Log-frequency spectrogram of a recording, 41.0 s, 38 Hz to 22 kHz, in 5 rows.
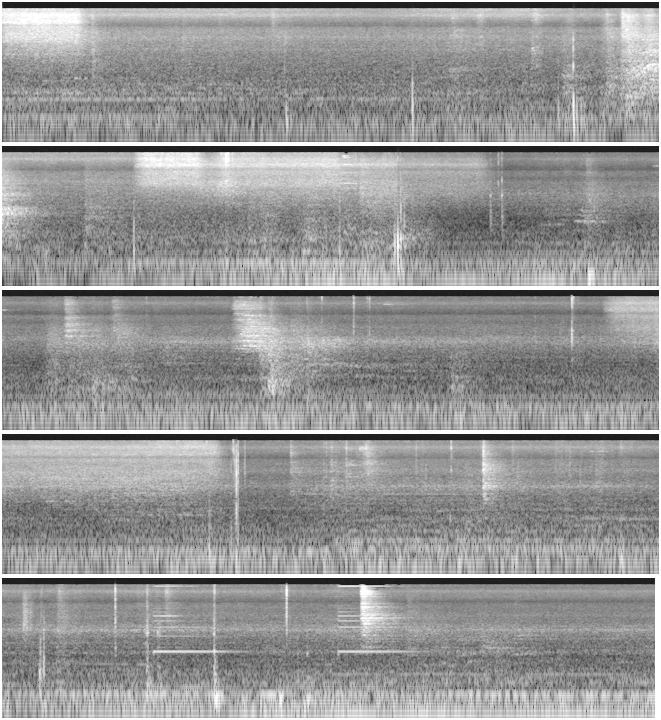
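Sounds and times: blower fan air rush: 0.0s - 15.2s, 18.0s - 41.0s
steady low hum: 0.0s - 41.0s
car engine idling: 19.9s - 41.0s.

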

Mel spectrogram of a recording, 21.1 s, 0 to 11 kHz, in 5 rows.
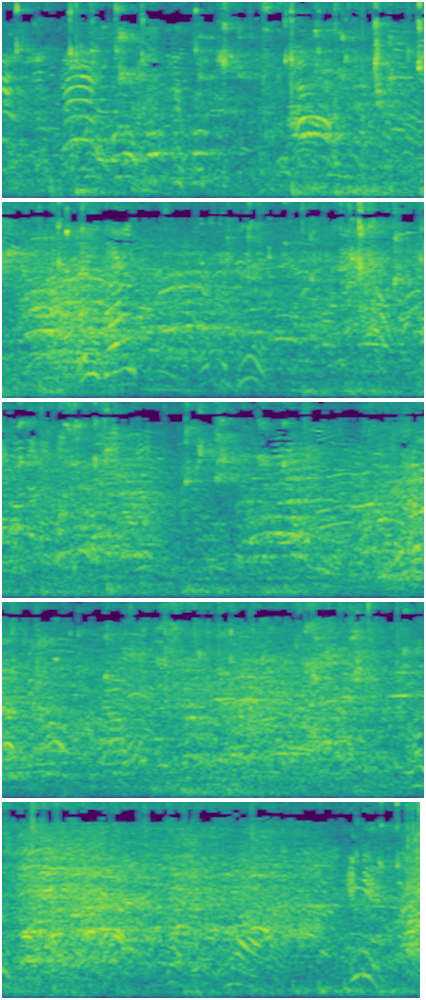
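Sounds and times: people shouting and talking: 0.0s - 21.0s.

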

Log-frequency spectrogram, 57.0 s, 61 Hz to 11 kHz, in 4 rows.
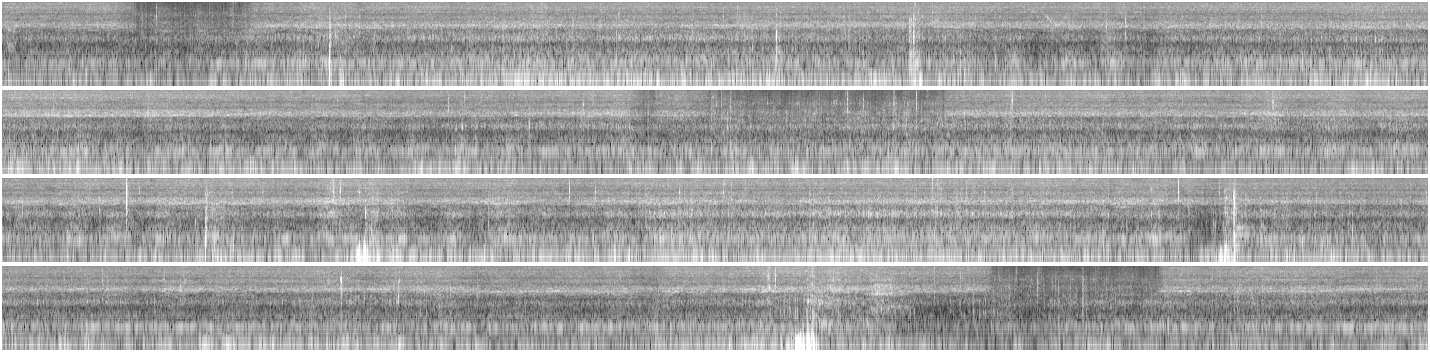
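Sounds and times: bike knocking and rattling: 0.0s - 57.0s
bike tyre rumble on dirt: 0.0s - 57.0s
wind noise on microphone: 26.4s - 47.7s, 48.7s - 51.7s.

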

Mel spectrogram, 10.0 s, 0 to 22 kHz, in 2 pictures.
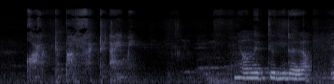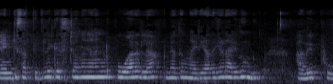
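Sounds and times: woman whispering: 0.4s - 2.3s
woman speaking: 3.5s - 10.0s.

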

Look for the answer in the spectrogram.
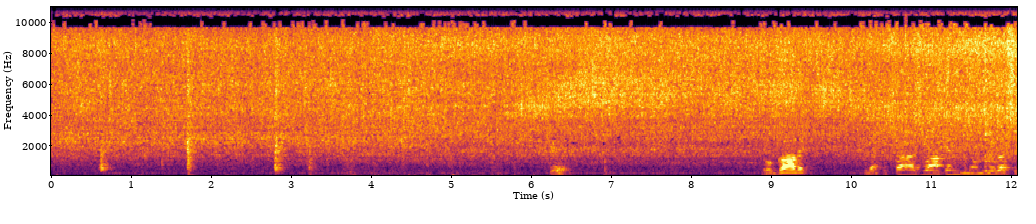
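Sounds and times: fries sizzling in oil: 0.0s - 12.0s.

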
